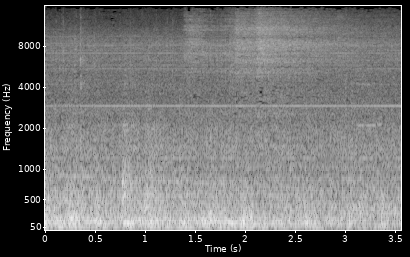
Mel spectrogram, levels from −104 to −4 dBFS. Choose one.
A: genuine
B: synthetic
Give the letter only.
A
